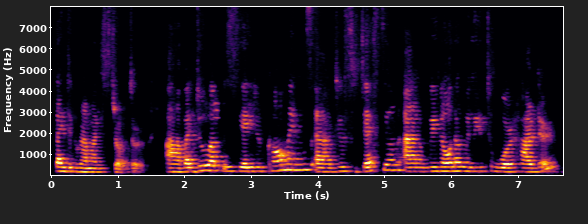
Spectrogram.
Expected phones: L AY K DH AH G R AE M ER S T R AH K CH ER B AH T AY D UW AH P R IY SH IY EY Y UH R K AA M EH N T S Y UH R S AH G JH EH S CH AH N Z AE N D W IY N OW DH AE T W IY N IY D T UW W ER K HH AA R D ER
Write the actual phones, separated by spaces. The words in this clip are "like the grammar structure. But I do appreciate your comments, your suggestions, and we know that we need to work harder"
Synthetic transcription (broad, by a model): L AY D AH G R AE M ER S T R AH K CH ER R T AY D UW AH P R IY S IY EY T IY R K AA M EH N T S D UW S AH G JH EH S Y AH N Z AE N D W IY N OW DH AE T W IY L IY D T UW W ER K HH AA R D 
